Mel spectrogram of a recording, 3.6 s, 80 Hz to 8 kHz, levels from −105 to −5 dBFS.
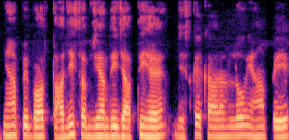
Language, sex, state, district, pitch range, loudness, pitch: Hindi, male, Bihar, Lakhisarai, 140-150 Hz, -20 LUFS, 145 Hz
